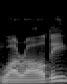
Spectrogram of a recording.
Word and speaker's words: Guaraldi: Guaraldi.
